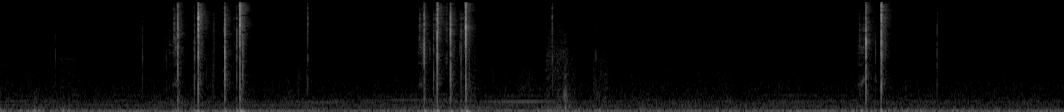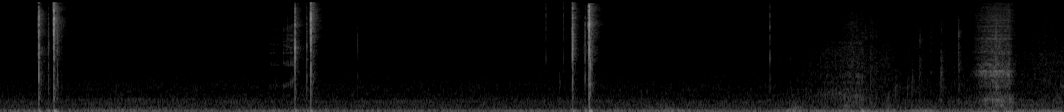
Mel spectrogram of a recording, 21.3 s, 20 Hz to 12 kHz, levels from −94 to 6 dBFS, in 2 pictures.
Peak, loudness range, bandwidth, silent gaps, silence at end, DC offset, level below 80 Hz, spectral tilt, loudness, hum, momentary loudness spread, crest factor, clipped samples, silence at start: -10 dBFS; 21 LU; 11.5 kHz; none; 0 s; under 0.1%; -64 dBFS; 0.5 dB/octave; -43 LUFS; none; 27 LU; 42 dB; under 0.1%; 0 s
